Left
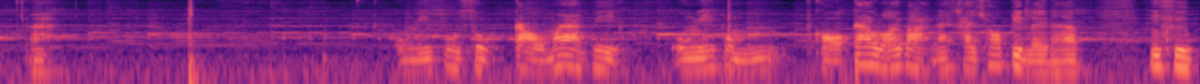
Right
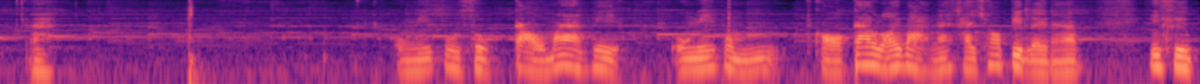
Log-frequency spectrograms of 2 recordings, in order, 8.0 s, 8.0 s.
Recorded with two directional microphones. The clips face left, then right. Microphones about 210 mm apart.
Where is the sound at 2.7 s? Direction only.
20° right (ahead or behind).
